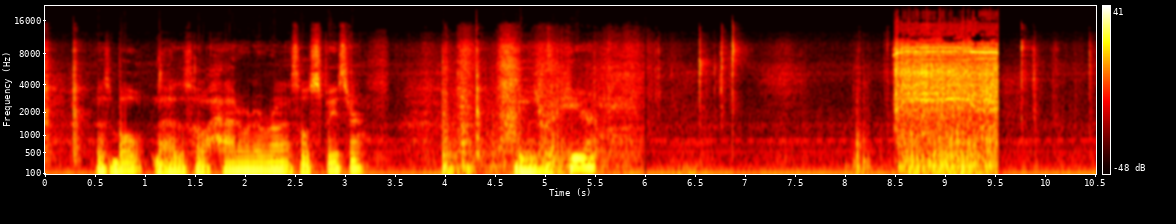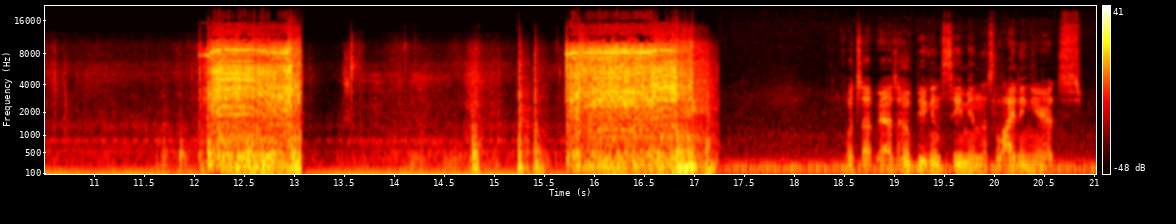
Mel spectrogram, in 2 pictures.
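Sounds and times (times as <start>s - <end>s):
power drill whining: 8.4s - 9.6s, 12.0s - 13.1s, 15.7s - 17.3s.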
